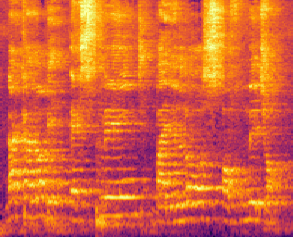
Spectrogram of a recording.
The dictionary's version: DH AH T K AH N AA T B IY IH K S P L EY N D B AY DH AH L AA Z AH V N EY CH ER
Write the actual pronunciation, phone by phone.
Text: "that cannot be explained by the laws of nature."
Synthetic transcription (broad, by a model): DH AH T K AH N AA T B IY IH K S P L EY N D B AY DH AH L AA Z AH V N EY CH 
